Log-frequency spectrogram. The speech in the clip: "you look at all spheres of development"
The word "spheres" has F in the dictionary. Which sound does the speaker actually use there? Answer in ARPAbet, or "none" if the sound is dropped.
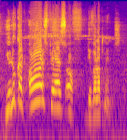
P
